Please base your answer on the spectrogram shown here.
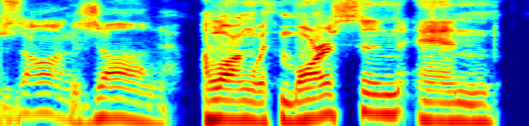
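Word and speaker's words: Xiong: the authors please uh how do you pronounce x i o n g zong zong along with Morrison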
